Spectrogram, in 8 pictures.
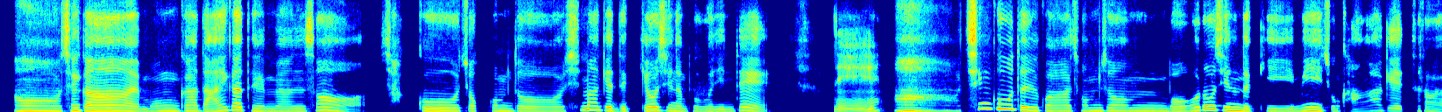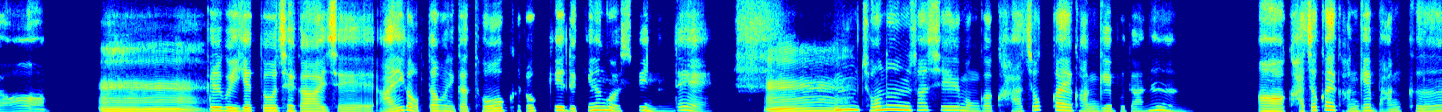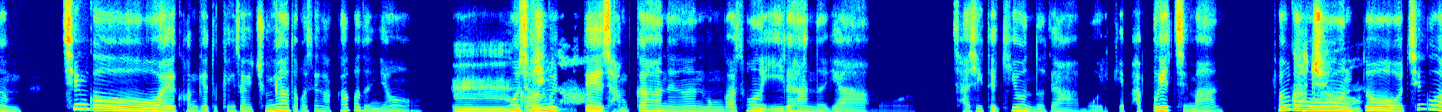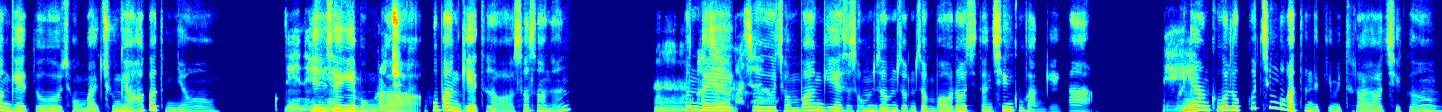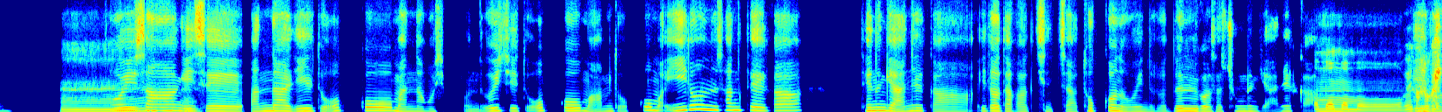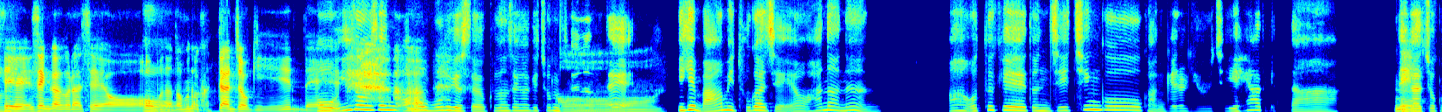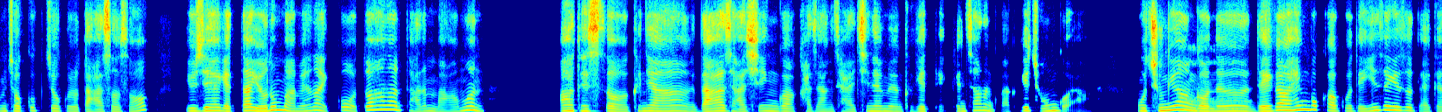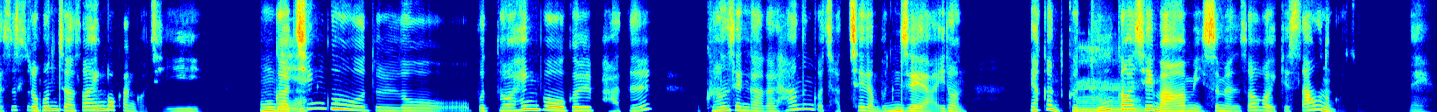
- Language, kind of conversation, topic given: Korean, advice, 친구들과 점점 멀어지는 느낌이 드는 이유는 무엇인가요?
- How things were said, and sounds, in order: tapping; other background noise; laughing while speaking: "그렇게"; laugh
